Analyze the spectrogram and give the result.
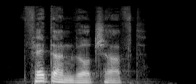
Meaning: nepotism, cronyism
- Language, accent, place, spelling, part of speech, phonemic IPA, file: German, Germany, Berlin, Vetternwirtschaft, noun, /ˈfɛtɐnvɪrtʃaft/, De-Vetternwirtschaft.ogg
